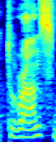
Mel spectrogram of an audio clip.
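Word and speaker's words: Turin: But how these Tourins or Tourans, because you know the French, they pronounce it like Touran.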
